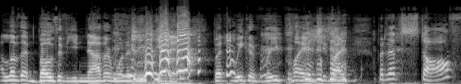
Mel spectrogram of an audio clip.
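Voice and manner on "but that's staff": put-on posh English accent, higher pitch. Replaying to the others how she says it: imitating her posh accent. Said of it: "She's like, ... Because it's your accent".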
